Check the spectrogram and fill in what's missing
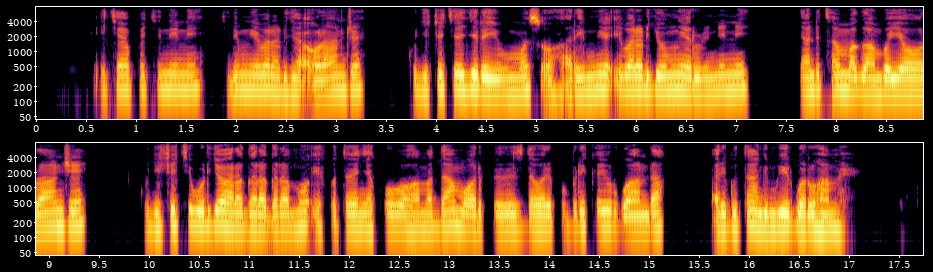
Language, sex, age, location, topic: Kinyarwanda, male, 25-35, Kigali, health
